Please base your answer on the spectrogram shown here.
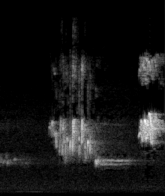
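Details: Robin singing: a short burst of high, thin, squeaky twittering notes, a brief sustained high whistle, then one sharp, very high chirp at the end, over faint steady background hiss.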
